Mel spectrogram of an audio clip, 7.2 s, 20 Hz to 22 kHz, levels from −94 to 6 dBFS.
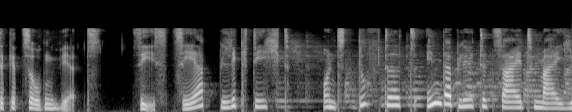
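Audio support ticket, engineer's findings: Feedback echo between two devices, 3.3 s to end. Speech returns roughly every third of a second, thinner and ringier each pass, peaking about 18 dB under the direct speech. A second device in the room is replaying the call into this microphone. The local echo canceller only removes its own playback.

Call microphone processing audible too. Lowest bass removed by its high-pass filter. Nothing above 8 kHz.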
